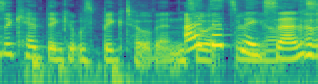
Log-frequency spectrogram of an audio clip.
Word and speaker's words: Beethoven: Beethoven. Sorry. Do I always say I always say big toven? I swear I wasn't trying to pronounce the G.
